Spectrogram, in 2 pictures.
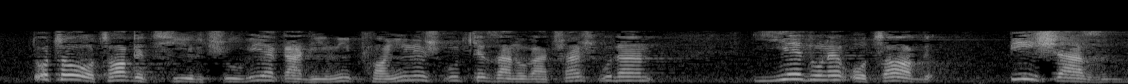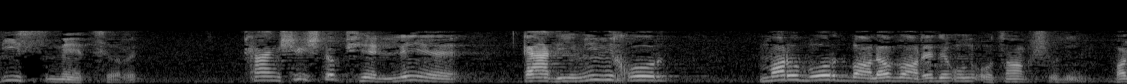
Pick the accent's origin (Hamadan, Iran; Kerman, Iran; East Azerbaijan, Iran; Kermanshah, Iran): East Azerbaijan, Iran; Tabriz; سال 1370 اتفاقی من از تبریز اومدم زیارت حضرت رضا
